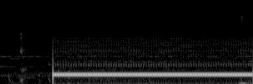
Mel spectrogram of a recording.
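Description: A telephone line sounds a steady, unbroken electronic tone on a call, loud and continuous from the half-second mark to the end, with faint muffled sounds just before it starts.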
